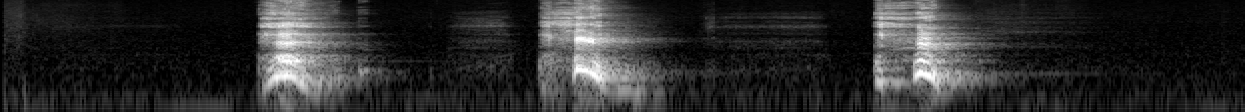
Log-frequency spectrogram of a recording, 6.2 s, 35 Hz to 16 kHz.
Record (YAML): three_cough_length: 6.2 s
three_cough_amplitude: 7692
three_cough_signal_mean_std_ratio: 0.28
survey_phase: beta (2021-08-13 to 2022-03-07)
age: 65+
gender: Male
wearing_mask: 'No'
symptom_none: true
smoker_status: Never smoked
respiratory_condition_asthma: false
respiratory_condition_other: false
recruitment_source: REACT
submission_delay: 1 day
covid_test_result: Negative
covid_test_method: RT-qPCR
